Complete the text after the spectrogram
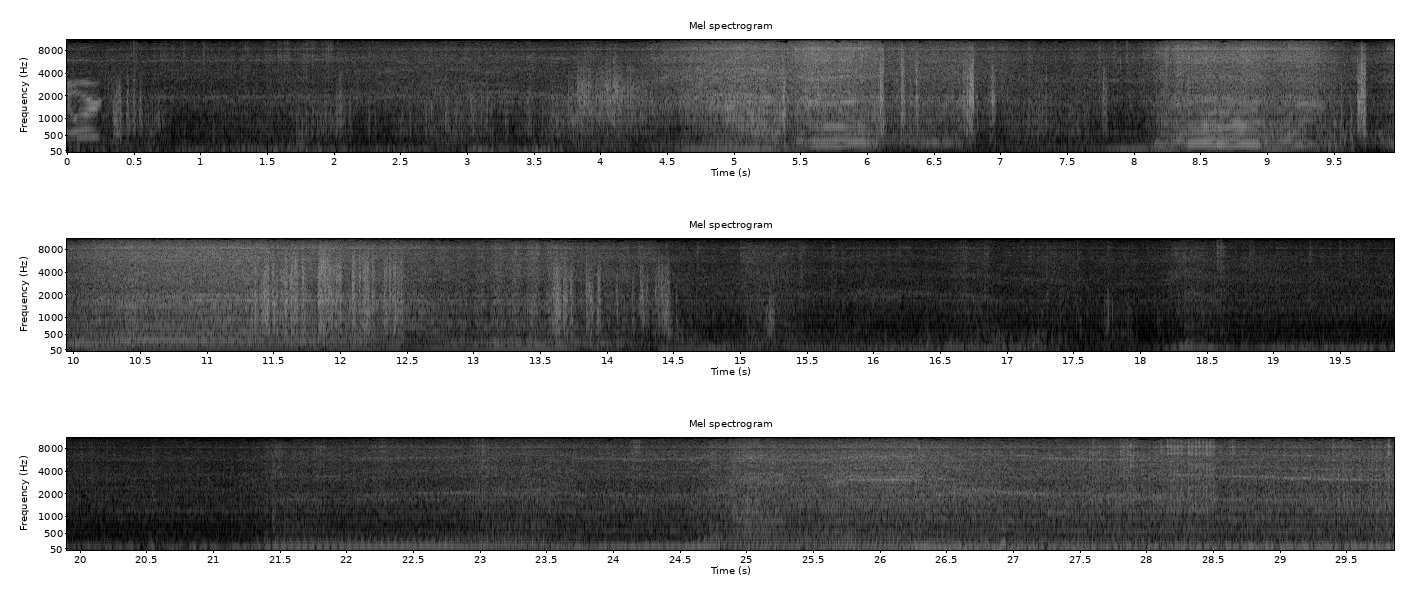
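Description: An off-road vehicle's engine roars and revs up and down close by.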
